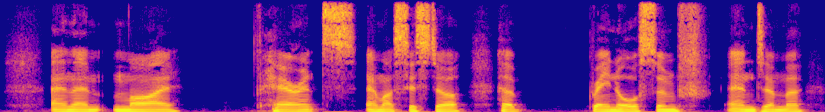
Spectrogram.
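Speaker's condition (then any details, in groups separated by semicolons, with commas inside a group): Stutter; stutter since childhood, smooth speech therapy at Box Hill Speech Pathology Clinic from age 14 or 15, two years; prolonged sounds, blocks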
